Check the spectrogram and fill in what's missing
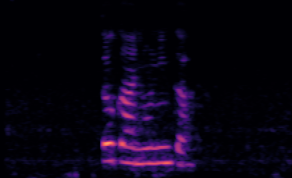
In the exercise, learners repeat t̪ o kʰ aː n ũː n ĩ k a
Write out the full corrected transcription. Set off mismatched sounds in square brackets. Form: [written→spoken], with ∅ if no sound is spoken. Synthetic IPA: t̪ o [kʰ→k] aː n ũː n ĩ k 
